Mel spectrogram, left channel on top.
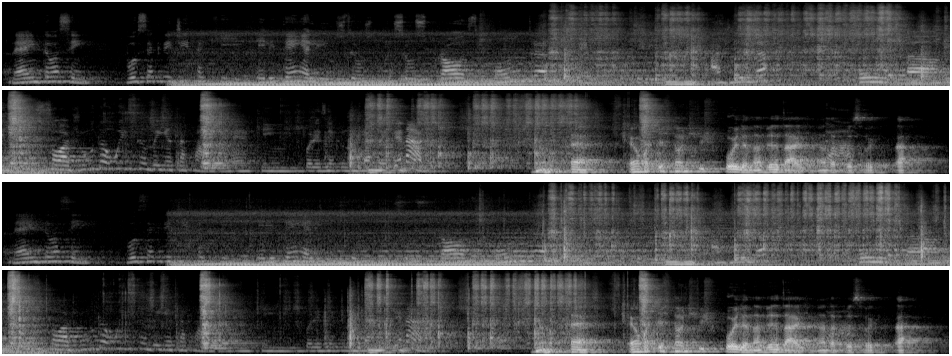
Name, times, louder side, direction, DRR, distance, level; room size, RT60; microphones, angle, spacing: voice 1, 0.1-0.9 1.2-6.6 7.1-7.7 8.6-13.9 17.7-18.0, left 3 dB, 40° left, 8 dB, 1.0 m, -33 dB
sound 1, 1.6-9.9, equal, 65° right, 2.3 m, -29 dB
Writing, 4.2-4.3 4.8-5.0 5.4-9.9 10.5-11.7 12.0-12.4 13.0-16.4, right 4 dB, 35° right, 1.8 m, -26 dB
sound 2, 5.3-6.7 8.9-10.5 12.6-13.2, right 3 dB, 85° right, 0.9 m, -34 dB
voice 2, 6.6-7.0 13.1-13.3 14.8-15.4 15.7-18.5, right 1 dB, 15° right, 5 dB, 0.7 m, -20 dB
12.0 x 7.7 x 9.5 m, 1.2 s
head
